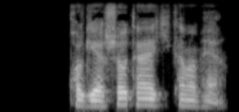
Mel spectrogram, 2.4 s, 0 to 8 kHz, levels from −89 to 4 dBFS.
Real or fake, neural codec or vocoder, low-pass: real; none; 7.2 kHz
